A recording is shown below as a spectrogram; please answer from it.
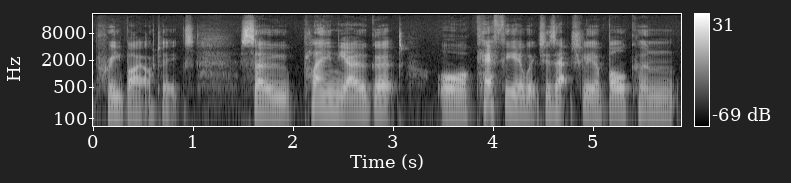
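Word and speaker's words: kefir: and those good prebiotics so plain yogurt or kefia which is actually a Bulan drink that has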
